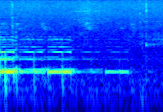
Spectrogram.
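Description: Korg Gadget's Lexington synthesizer, an ARP Odyssey emulation, playing a gated pad: a held chord chopped into short repeated pulses, dying away toward the end.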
